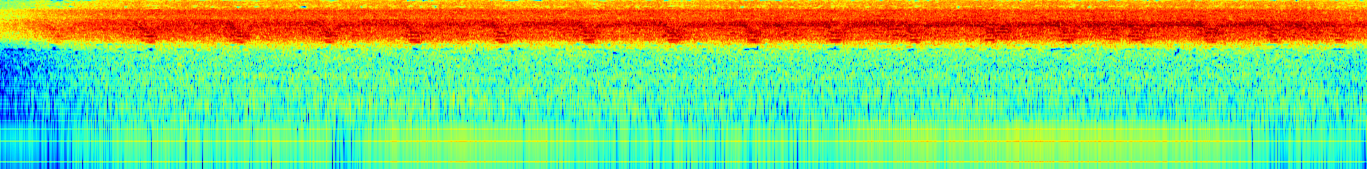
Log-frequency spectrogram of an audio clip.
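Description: A chorus of cicadas: a very loud, steady high-pitched buzz with a fast pulsing texture, swelling in over the first second, with a low steady hum underneath.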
